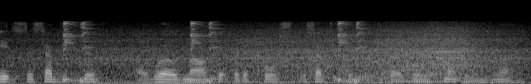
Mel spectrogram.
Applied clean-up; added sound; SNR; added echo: none; Engine starting + Thump, thud; 2 dB; none.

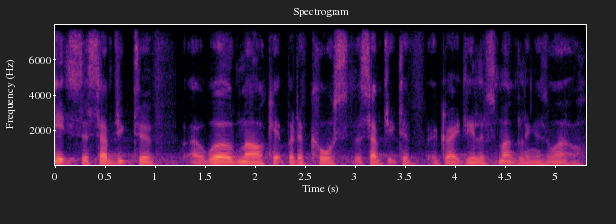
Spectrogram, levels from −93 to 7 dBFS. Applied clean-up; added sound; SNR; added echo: none; none; none; none.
